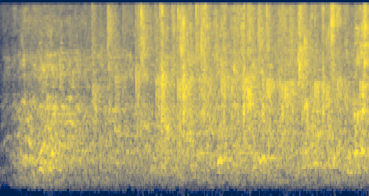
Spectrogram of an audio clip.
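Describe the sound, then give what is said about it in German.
Audience applause, with the women in a sermon or seminar crowd clapping: a steady, dense wash of hand claps that swells in quickly and holds at an even level for several seconds, with no voice rising above it. “Warum klatschen nur die Frauen?”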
